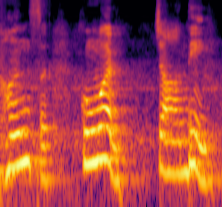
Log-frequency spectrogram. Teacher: मुंह और नाक दोनों से आवाज आती है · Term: अनुनासिक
